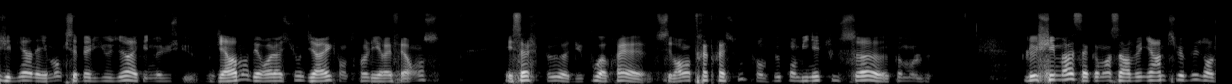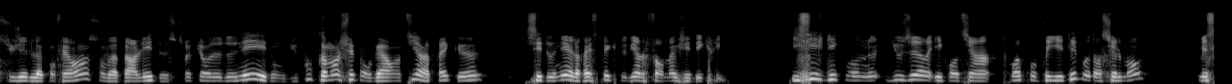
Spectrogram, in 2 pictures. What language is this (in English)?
French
